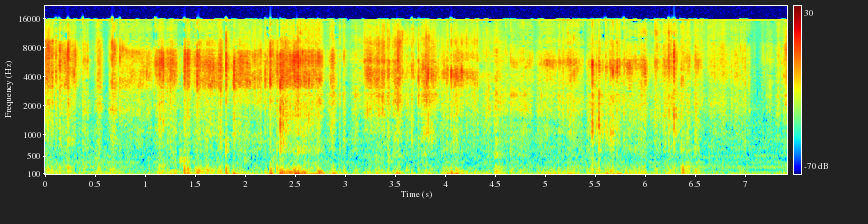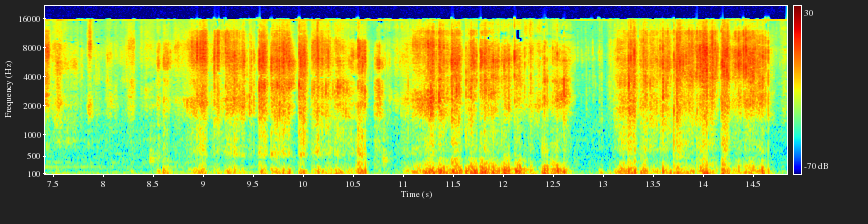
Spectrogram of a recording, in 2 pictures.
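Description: A yellow foam kitchen sponge with a green scouring pad is scratched with long nails and rubbed with the fingers. It makes dense, irregular crinkly scratching with bright hiss, mixed with heavier low rubbing bursts that swell and fade throughout.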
